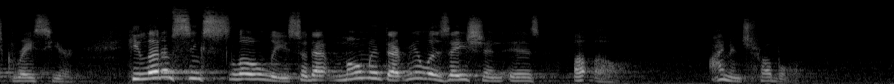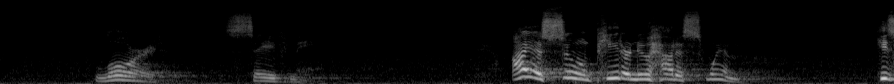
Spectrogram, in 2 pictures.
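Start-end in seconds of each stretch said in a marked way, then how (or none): 5.7-12.1 lower, softer, hushed mock panic; a mild frightened murmur, sinking away; understated fear, lower and softer, fading to the end; Peter's quiet plea. Peter realizes he's sinking.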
